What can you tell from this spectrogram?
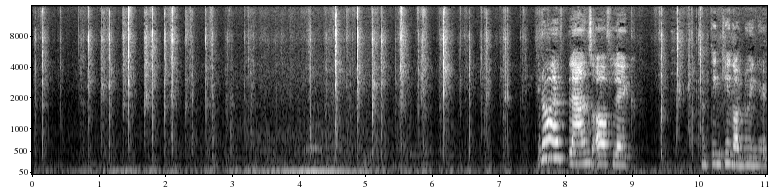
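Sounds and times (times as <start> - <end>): cards being shuffled: 0.0 - 7.7, 9.3 - 10.4.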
